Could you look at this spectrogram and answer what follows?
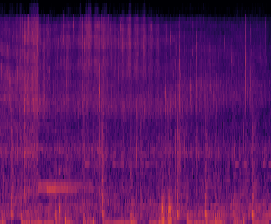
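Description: Sliced onion with a pinch of salt sizzles in a pan for a vegetarian lubia biryani, a steady soft frying hiss with occasional faint stirring scrapes and pops.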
